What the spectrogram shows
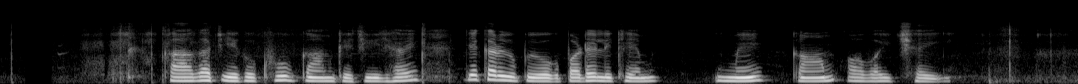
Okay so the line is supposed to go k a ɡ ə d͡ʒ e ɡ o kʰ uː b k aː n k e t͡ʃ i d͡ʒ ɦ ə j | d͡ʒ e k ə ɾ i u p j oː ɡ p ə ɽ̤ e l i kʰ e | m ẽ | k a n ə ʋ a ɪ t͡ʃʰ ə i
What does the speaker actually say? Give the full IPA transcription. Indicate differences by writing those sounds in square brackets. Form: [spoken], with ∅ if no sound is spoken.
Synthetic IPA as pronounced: k a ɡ ə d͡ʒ e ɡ o kʰ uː b k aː [m] k e t͡ʃ i d͡ʒ ɦ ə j | d͡ʒ e k ə ɾ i u p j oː ɡ p ə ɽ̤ e l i kʰ e | m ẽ | k a [m] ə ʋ [ə] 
